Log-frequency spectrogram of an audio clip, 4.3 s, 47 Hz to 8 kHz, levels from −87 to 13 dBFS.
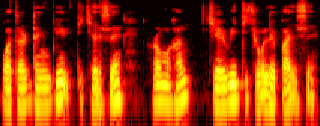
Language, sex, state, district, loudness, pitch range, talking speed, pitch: Nagamese, male, Nagaland, Kohima, -17 LUFS, 115-140 Hz, 180 wpm, 130 Hz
